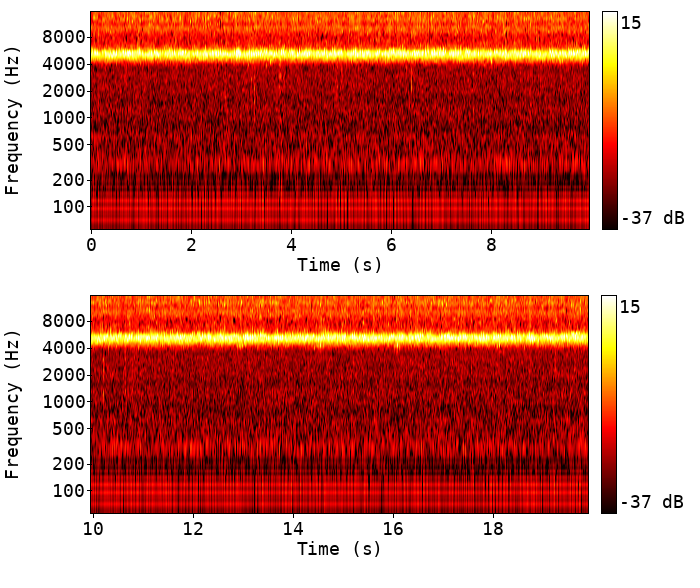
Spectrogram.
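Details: Crickets kept on a cricket farm, many calling together in a dense, unbroken high-pitched trill that holds steady throughout, with a faint low hum underneath.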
